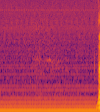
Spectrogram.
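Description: Steady electrical mains hum, a low buzz with a row of evenly spaced overtones, carried on the sound system's recording.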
